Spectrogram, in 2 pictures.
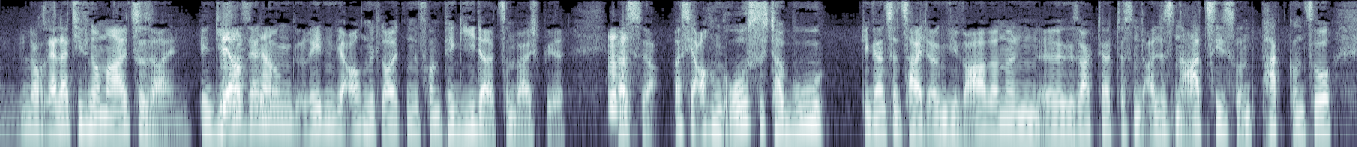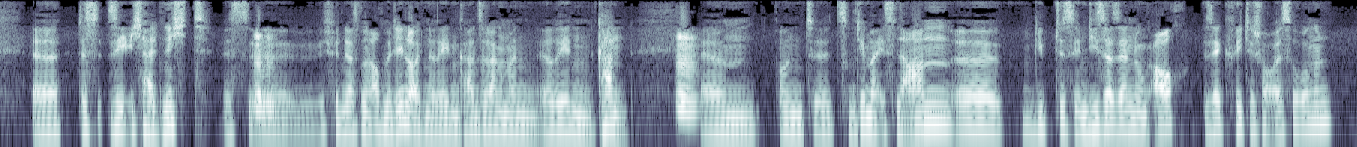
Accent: Cologne, North Rhine-Westphalia, Germany; Ich bin ja aufgewachsen hier in Köln mit der Feministin schlechthin, nämlich mit Alice Schwarzer.

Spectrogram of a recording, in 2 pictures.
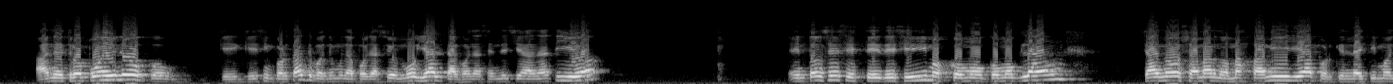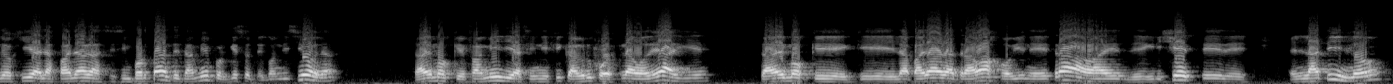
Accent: Montevideo, Uruguay; ancestría charrúa, ¿no? Por mis abuelos y mis abuelos allá de la aldea. Yo nací en el Cerro Montevideo, viví 36 años en el Cerro Montevideo. Mis viejos se fueron del Cerro de la Aldea para el Cerro Montevideo.

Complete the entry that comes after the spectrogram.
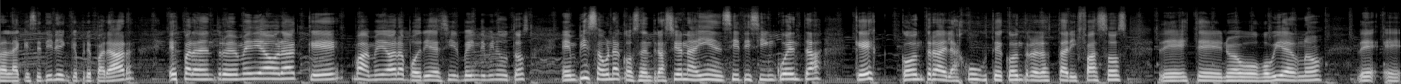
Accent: La Plata, Buenos Aires Province, Argentina; Yo soy platense.

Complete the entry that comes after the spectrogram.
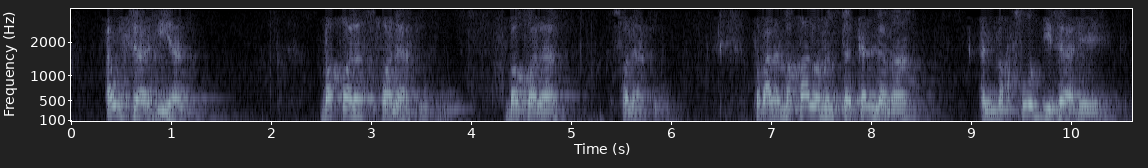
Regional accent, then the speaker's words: Syria; يعني بعامية عندنا في الشام

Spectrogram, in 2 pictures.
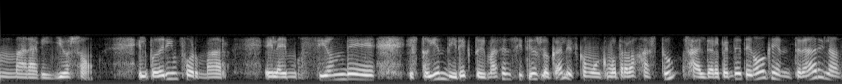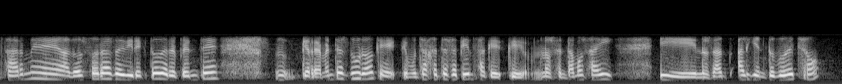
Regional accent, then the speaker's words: Aranda de Duero, Castile and León, Spain; cuando empecé con 21 años en Onda Cero en Aranda, en mi pueblo, que he trabajado en todas, en Radio Nacional, en Onda Cero, en la SER, en la COPE y en Punto Radio

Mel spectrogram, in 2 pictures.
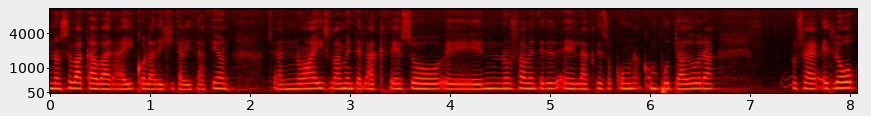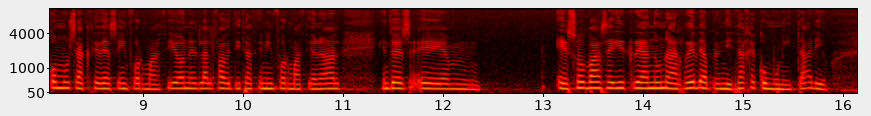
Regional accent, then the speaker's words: Spain; yo soy española, pero represento a República Dominicana del Archivo General de la Nación.

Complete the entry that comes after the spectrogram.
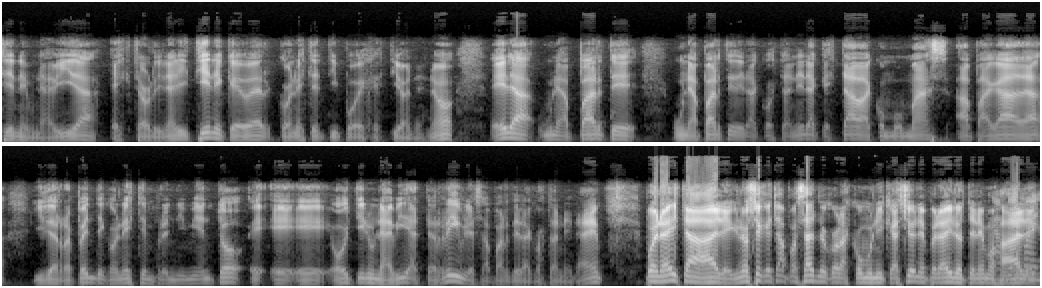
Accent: Concordia, Entre Ríos, Argentina; y eso que soy de acá de Concordia.

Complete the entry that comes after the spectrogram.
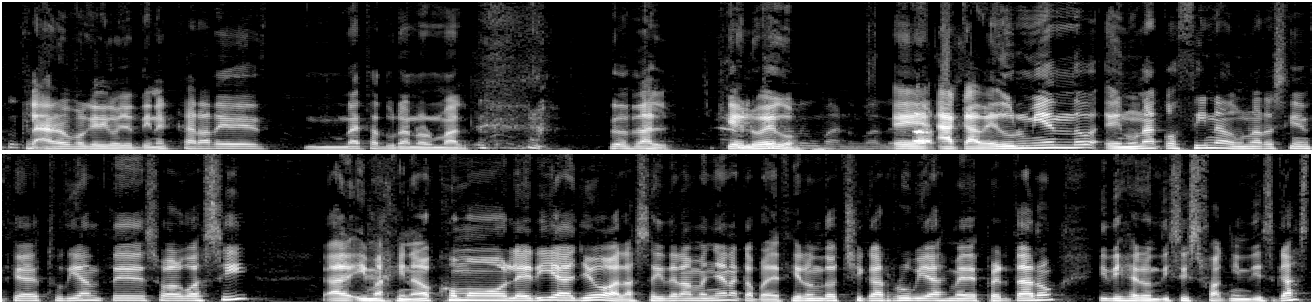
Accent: Valencia, Valencian Community, Spain; Bueno, claro, ten en cuenta que yo me crié en Valencia.

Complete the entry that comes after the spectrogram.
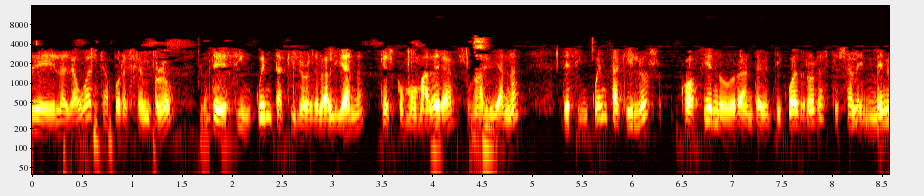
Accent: Spain; Yo no les voy a decir ni que soy español ni nada.

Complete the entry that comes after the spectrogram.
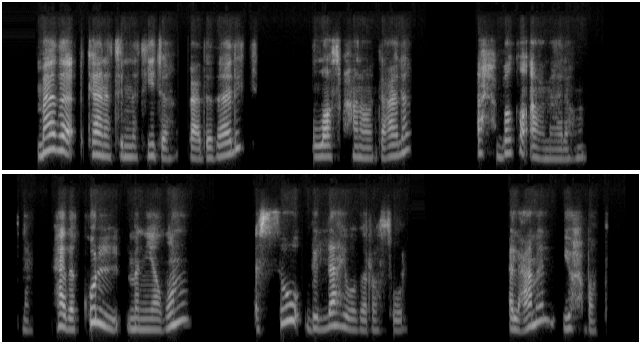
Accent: Syria; مثلا أنا أقول يعني عن بلدي الشام مثلا

